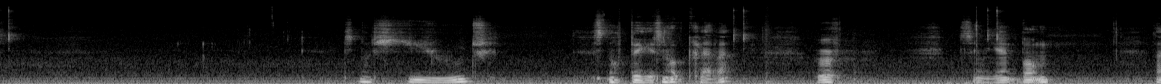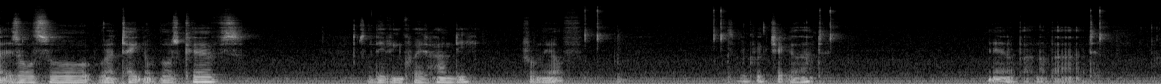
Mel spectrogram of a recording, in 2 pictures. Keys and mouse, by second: 7.5 click, 9.6 ctrl+r, 17.6 click, 18.9-19.9 drag, 20.0-22.6 drag, 22.7 click.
